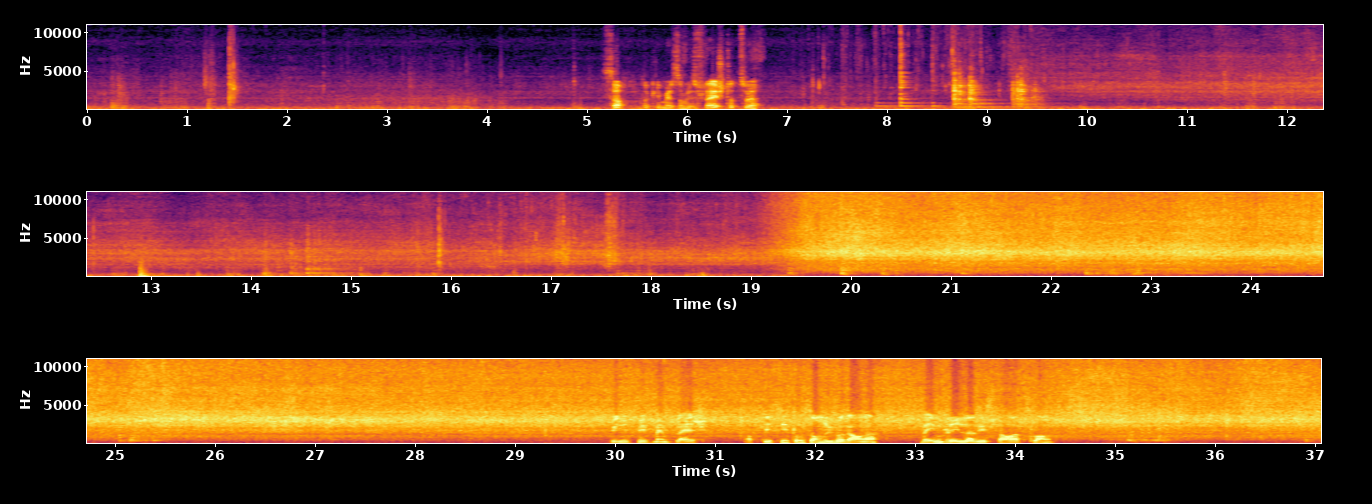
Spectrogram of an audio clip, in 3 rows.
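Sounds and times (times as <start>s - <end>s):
meat sizzling in a skillet: 7.7s - 37.0s.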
